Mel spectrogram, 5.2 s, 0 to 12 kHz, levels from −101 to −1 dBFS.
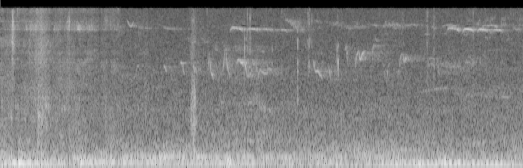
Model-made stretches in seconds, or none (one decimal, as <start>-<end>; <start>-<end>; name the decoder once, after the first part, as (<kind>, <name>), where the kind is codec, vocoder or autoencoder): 0.0-1.2 (codec, HILCodec)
